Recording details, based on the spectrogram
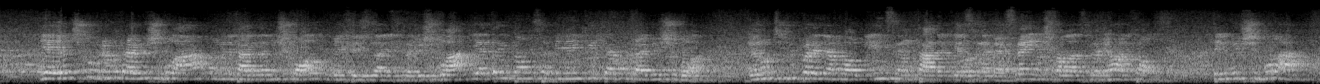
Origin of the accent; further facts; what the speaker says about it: Rio de Janeiro, Brazil; também sou favelada, não aqui na Maré, eu sou do São José Operário, na Praça Seca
